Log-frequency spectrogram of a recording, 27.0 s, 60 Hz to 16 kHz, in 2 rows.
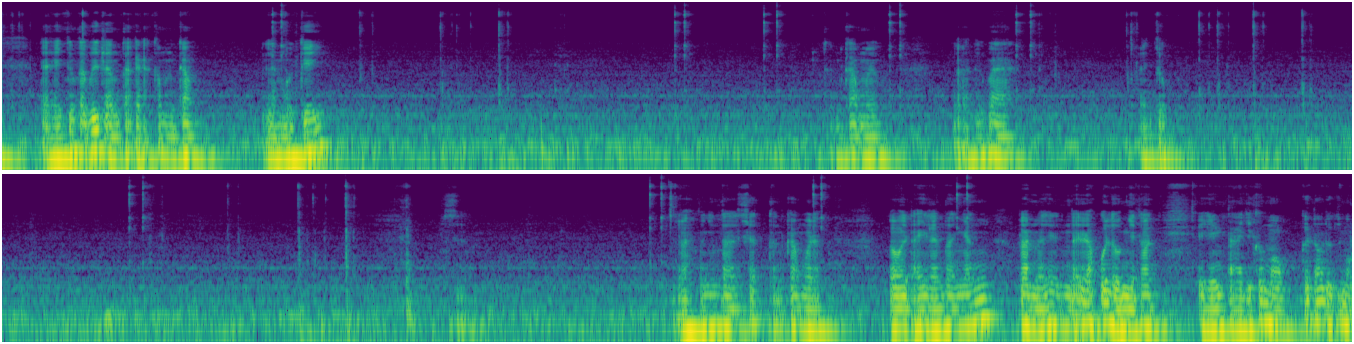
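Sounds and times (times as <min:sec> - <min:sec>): laptop keyboard keys clicking: 0:04.4 - 0:05.2, 0:12.0 - 0:13.2, 0:14.8 - 0:15.1, 0:15.8 - 0:17.1.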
